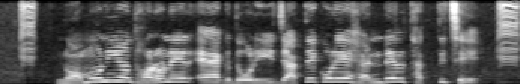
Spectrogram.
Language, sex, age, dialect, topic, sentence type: Bengali, female, 46-50, Western, agriculture, statement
